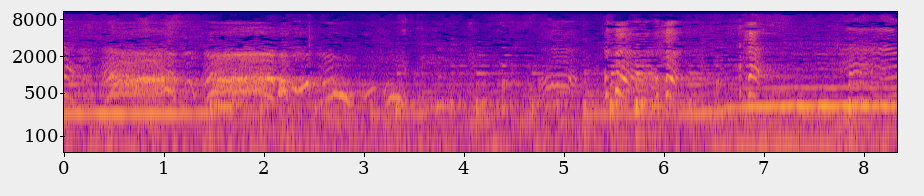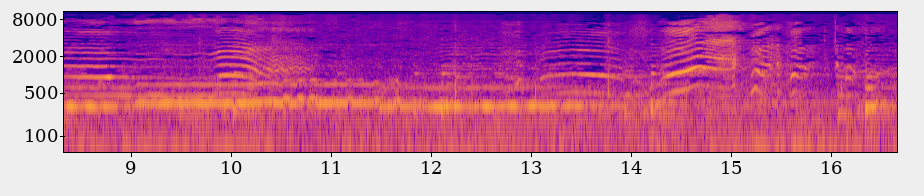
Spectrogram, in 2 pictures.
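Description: A baby cries in long, strained wails broken by short sobbing gasps and whimpers, the pitch rising and falling, continuing steadily throughout.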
